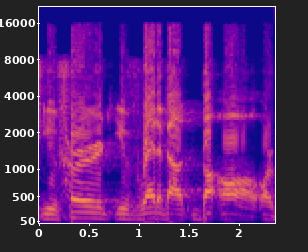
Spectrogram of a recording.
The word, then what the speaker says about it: Baal: heard you've read about Baal or bail be AAL bail it's really ball but that's okay I always heard it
